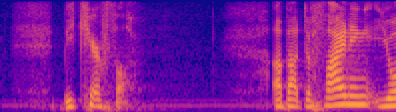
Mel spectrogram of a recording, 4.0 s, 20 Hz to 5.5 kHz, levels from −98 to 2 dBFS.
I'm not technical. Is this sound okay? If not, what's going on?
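Yes, this one's fine: nothing in the recording stands out as a technical problem, so there's nothing to worry about here.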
